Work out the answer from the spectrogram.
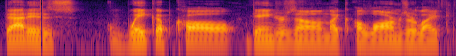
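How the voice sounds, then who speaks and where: Casual man, slightly raspy. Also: mid-range voice, level tone, slow pace. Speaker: show co-host reading viewer messages. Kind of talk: casual chat.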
